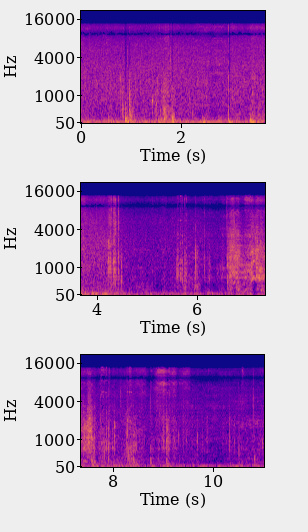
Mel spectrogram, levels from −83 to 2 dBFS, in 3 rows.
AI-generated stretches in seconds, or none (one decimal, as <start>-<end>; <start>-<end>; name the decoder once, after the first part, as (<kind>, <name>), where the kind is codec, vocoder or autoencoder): 2.3-2.9 (codec, SNAC); 6.1-7.7; 8.6-11.0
